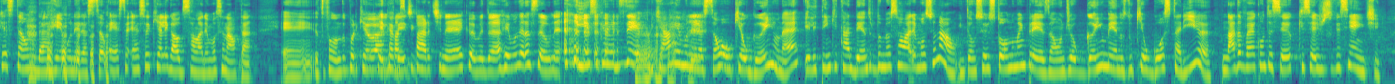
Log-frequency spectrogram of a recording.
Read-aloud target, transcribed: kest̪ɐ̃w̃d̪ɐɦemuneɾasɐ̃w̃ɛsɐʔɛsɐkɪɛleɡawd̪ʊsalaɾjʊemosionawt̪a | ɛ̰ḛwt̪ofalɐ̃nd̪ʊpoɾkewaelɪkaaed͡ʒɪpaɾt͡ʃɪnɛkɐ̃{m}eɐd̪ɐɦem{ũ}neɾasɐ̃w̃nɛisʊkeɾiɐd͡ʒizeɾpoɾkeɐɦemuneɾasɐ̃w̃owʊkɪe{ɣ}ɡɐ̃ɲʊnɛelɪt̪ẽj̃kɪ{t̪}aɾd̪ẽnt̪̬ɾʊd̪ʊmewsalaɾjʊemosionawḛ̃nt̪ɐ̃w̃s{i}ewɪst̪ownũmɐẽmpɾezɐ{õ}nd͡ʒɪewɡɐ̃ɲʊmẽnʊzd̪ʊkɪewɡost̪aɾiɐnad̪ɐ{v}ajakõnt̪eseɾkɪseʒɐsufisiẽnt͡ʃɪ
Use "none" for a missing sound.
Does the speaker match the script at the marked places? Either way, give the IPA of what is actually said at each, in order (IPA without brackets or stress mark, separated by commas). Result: m, u, w, t̪, ɪ, õ, v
